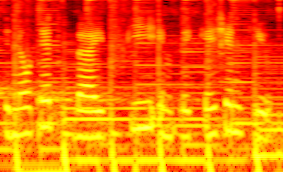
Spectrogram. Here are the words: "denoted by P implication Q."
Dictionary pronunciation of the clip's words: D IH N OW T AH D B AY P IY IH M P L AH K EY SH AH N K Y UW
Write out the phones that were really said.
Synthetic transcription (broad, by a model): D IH N OW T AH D B AY P IY IH M P L AH K EY SH AH N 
